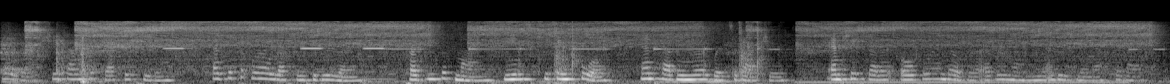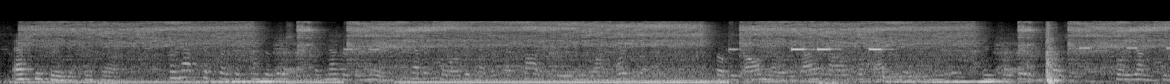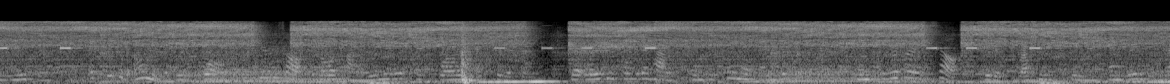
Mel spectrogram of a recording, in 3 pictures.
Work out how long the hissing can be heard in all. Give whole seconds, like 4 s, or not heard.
35 s.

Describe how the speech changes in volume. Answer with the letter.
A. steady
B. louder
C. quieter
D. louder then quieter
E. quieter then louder
C.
